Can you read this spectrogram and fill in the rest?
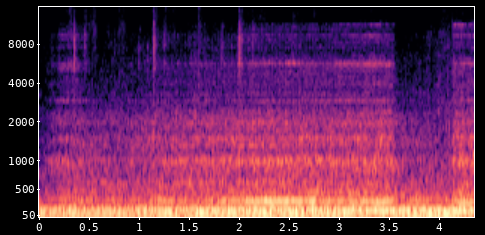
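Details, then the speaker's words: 1980 C30 truck driving back on the road; low growling hum over deep road rumble that fades in and out, which the owner suspects is the power steering, unconfirmed. "What is that noise there? That's power steering growling, huh?"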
